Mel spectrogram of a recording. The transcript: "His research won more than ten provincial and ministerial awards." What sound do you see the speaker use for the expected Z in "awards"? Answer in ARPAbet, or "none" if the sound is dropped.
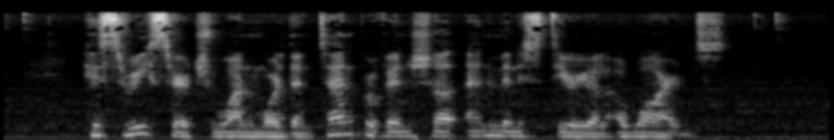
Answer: S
